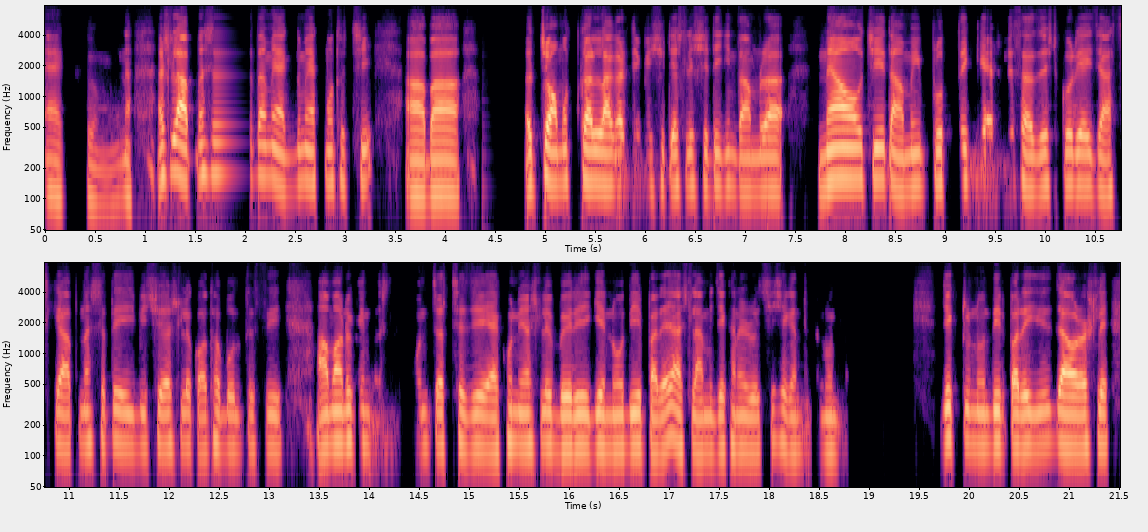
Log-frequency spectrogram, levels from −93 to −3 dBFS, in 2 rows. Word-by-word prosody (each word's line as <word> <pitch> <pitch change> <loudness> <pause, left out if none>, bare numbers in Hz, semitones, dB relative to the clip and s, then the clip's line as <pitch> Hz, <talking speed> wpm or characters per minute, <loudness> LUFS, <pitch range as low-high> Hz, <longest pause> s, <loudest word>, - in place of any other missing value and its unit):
একদম। 105 -2 -13 0.2
না, 115 - -3 0.3
আসলে 175 +3 +4
আপনার 170 +3 -4
সাথে 175 -1 -8
আমি 165 -1 -1
একদমই 145 +4 -4
একমত 145 0 -6
হচ্ছি। 140 +2 -8 0.5
আ - - +3 0.2
বা 120 - +6 0.9
আ - - +5
চমৎকার 145 +1 +5
লাগার 140 +1 +4
যে - - -10
বিষয়টি 130 +1 -9
আসলে 135 0 -6
সেটি 140 +1 -3
কিন্তু 130 -1 -4
আমরা 130 +1 +2 0.5
নেওয়া 155 +1 +9
উচিত। 155 +1 0
আমি 130 +2 -1 0.2
প্রত্যেককে 145 +1 -3
আসলে 145 - -15
suggest 135 0 0
করি। 140 -1 +1
এইযে 135 0 -3
আজকে 130 - -13
আপনার 135 +1 -7
সাথে 135 0 -6
এই 130 - -3
বিষয়ে 130 +1 -3
আসলে 130 +1 -5
কথা 120 +4 -3
বলতেছি, 125 +1 -8 0.5
আমারও 135 +2 +3
কিন্তু 130 -4 -8
আসলে 125 0 -22 0.2
মন 130 0 -9
চাচ্ছে 130 +2 -2
যে 130 - +1 0.2
এখনই 135 +1 -3
আসলে 130 +1 -4
বেরিয়ে 125 0 +4
গিয়ে 130 0 +2
নদীর 130 +1 0
পাড়ে 120 +1 +2
আসলে 125 0 -4
আমি 120 - -3
যেখানে 125 0 -3
রয়েছি 120 +3 -6
সেখান 120 -3 -4
থেকে - - -23
নদী 115 -2 -5 1.0
যে 145 - +2
একটু 145 - -7
নদীর 130 0 0
পাড়ে 130 0 +5
গি 130 - -1 0.2
যাওয়ার 125 -1 +7
আসলে 130 +1 -1
130 Hz, 175 wpm, -22 LUFS, 125-140 Hz, 1.0 s, নেওয়া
